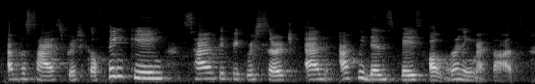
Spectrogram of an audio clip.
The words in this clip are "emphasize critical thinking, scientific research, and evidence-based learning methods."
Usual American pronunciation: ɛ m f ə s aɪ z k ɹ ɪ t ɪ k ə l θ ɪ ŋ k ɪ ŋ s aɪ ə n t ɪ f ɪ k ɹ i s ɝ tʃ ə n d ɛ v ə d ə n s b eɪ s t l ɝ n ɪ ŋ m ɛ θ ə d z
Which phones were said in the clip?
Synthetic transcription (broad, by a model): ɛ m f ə s aɪ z k ɹ ɪ t ɪ k ə l θ ɪ ŋ k ɪ ŋ s aɪ ə n t ɪ f ɪ k ɹ i s ɝ tʃ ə n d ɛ f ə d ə n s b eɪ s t l ɝ n ɪ ŋ m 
